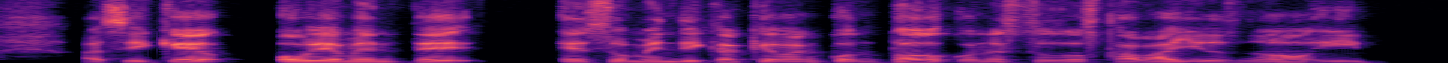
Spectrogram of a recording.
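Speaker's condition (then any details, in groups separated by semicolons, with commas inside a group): No condition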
